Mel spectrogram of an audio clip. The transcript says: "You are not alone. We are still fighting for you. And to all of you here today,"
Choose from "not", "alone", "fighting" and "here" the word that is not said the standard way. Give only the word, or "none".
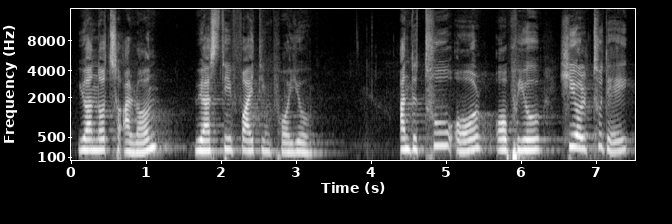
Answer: here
